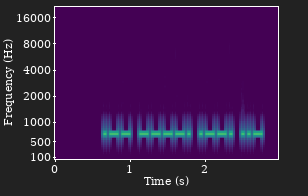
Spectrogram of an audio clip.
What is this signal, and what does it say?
Morse code, heard as a keyed tone, about 29 wpm, 700 Hz. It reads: W9PU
